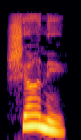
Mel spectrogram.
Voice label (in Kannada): "ಶ್ಯೇನ", Kannada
